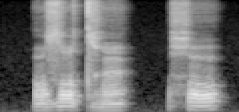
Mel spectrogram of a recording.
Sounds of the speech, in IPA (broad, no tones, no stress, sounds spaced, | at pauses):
ə zˤ e t ʁ ã | χ ɔ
